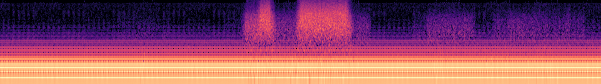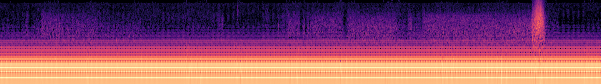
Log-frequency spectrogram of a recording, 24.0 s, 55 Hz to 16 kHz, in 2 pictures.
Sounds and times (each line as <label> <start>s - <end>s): hum 0.0s - 24.0s
changing radio station 4.8s - 7.5s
